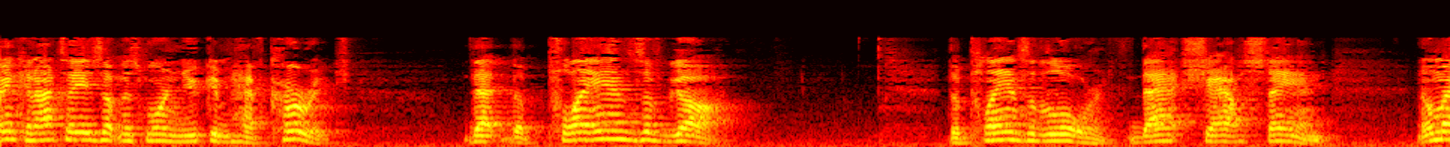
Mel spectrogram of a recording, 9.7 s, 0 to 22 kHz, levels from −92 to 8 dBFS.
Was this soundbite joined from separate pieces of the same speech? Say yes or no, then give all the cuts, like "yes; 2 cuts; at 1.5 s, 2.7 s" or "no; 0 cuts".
no; 0 cuts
